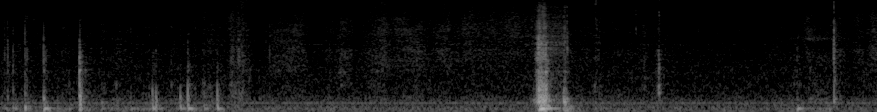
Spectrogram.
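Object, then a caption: Fabric-covered rigid cardboard box. Fingertips tap the flat top of a closed, book-sized, rigid cardboard box set covered in blue suede-like fabric, held while it lies on a table. Soft, dull, low thuds come in an irregular scatter: a cluster of light taps early on, one firmer knock with a quick follow-up near the middle, then a few faint taps toward the end. Each thud dies away almost at once over a quiet, steady low hum.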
